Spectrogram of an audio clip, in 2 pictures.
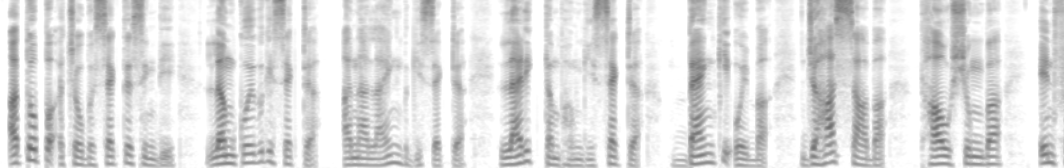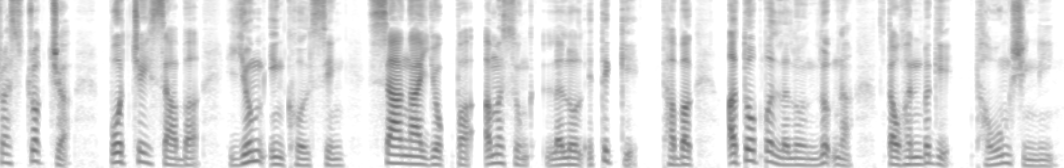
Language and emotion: Manipuri, neutral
